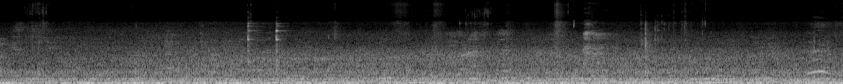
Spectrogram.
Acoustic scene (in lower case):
restaurant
